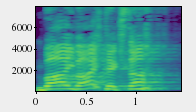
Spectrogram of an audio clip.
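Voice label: Japanese; 索杰恩（守望先锋2）; 终极技能; バイバイ敵さん！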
